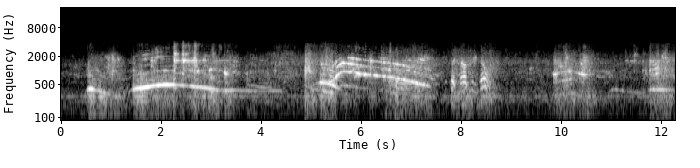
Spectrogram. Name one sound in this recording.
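Flames roar up from a hot griddle with a whoosh.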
